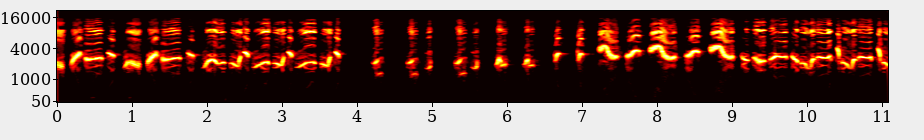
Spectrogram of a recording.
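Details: Hwamei, Garrulax canorus, singing a loud, varied run of rich whistled phrases, rapid slurred and warbling notes rising and falling, with short sharp chips and brief pauses between bursts; no other sounds stand out.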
